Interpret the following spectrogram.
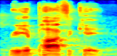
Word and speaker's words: rehypothecate: Rehypothecate.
